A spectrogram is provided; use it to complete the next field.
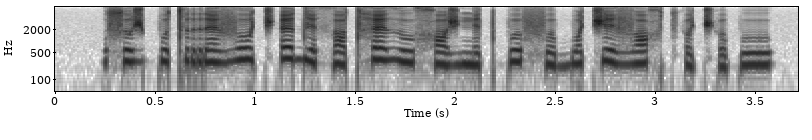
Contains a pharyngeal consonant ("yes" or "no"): no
